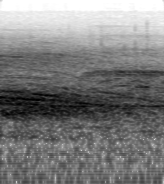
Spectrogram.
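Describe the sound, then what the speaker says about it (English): A sparse crowd yells and shouts at an Australian football match between the Brisbane Lions and Redland, a steady, somewhat distant wash of voices with no single clear call standing out. "You can hear this, the sparse crowd getting a little bit vocal"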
